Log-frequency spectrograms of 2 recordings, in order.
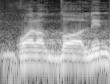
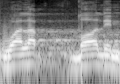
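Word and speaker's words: الضالين: saya ketika salat berjamaah mendengar Imam membacanya wadin wabin dibaca sedang dalam Alquran saya lihat tidak ada huruf ba Bagaimana solusinya ya yang saya tahu tetap di baca do ya Win ya Bolehkah salat tahiyat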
